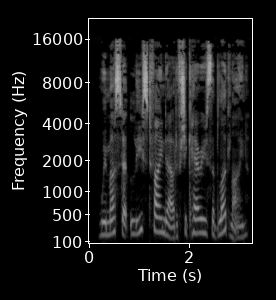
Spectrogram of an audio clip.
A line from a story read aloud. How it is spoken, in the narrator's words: Aliona answered in a kind voice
